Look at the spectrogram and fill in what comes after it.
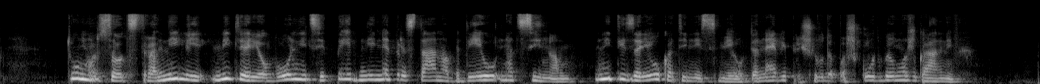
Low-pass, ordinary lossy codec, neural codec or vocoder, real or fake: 10.8 kHz; none; codec, 24 kHz, 1.5 kbps, HILCodec; fake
